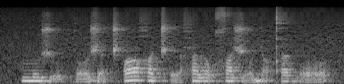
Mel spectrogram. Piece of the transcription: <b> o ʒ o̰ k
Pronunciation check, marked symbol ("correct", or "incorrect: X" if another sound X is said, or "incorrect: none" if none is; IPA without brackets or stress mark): incorrect: m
